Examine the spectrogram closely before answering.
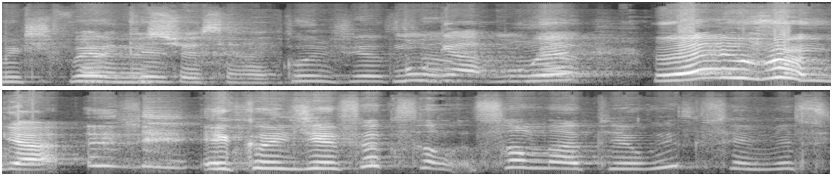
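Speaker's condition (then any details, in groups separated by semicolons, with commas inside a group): Cerebral palsy; from birth, uses wheelchair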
